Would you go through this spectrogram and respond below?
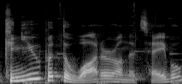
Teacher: you can hear that I pronounce the T in table but nothing else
